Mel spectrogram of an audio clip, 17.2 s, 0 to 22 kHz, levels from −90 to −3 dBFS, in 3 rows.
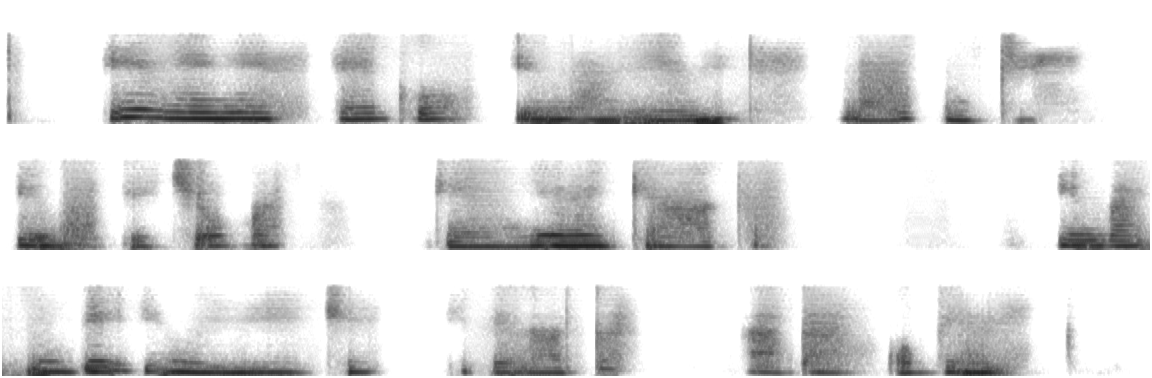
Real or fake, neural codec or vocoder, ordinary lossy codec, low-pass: fake; codec, 44.1 kHz, 0.9 kbps, DAC; none; 7.2 kHz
